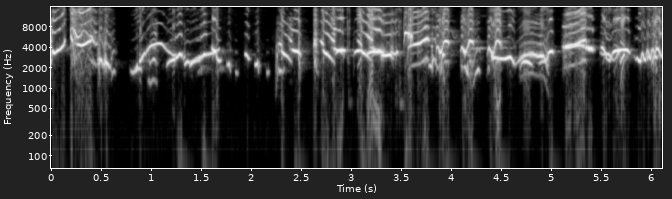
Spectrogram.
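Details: Oriental magpie-robin, called kacer, in an energetic song intended to trigger kacer birds into singing; rapid sequence of sweet whistles, shrill chirps and fast warbling, hardly a gap between phrases.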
